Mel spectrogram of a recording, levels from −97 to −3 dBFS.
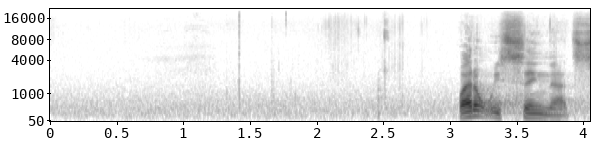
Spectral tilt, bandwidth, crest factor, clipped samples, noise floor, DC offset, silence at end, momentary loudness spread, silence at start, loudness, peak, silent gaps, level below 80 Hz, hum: -3 dB/octave; over 20 kHz; 24 dB; under 0.1%; -73 dBFS; under 0.1%; 0 s; 10 LU; 3.05 s; -35 LUFS; -16 dBFS; none; under -90 dBFS; none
